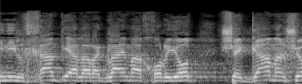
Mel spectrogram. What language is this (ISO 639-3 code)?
heb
